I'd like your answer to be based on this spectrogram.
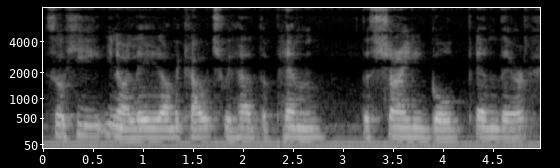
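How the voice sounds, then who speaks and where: A middle-aged woman who was born in Belgium and grew up in Canada appears as a podcast guest; she's a hypnosis trainer sharing stories from her life in a casual interview. Her voice sits low with a flat delivery, a normal speed, and a warm tone, and she laughs often as she chats. There's faint background noise.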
